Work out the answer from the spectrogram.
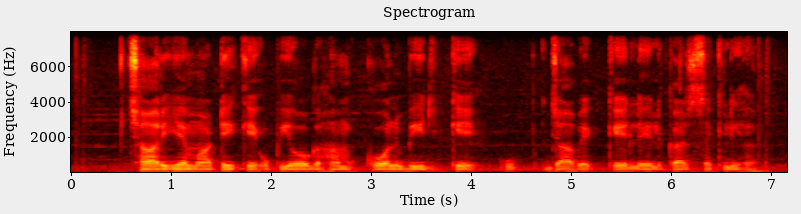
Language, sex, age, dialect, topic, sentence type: Magahi, female, 18-24, Western, agriculture, question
